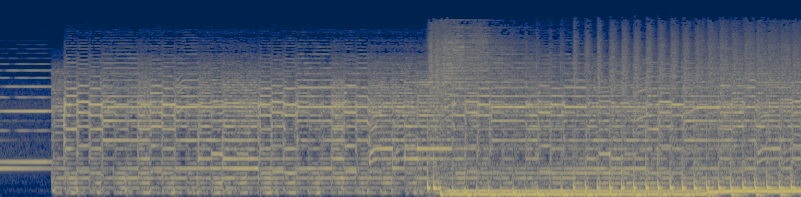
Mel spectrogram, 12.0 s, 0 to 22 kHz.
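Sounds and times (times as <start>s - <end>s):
electric guitar: 0.0s - 12.0s
rock backing track: 0.0s - 12.0s
bass guitar: 0.8s - 12.0s
steady drum beat with cymbals: 6.4s - 12.0s.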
